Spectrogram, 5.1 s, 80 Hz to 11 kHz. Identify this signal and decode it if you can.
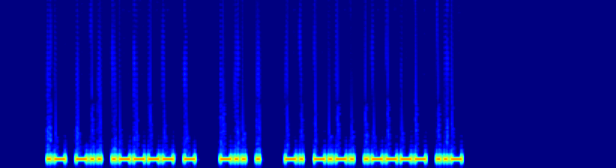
Morse code, heard as a keyed tone, about 40 wpm, 700 Hz. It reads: AD1T DE NC1U
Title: USA Callsign DE Callsign - 4 Characters - 40wpm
